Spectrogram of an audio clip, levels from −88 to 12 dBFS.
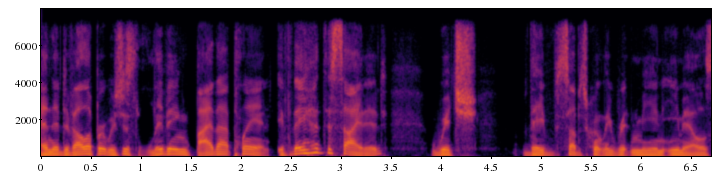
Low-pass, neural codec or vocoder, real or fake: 7.2 kHz; none; real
